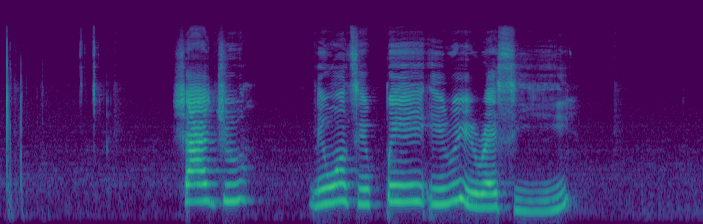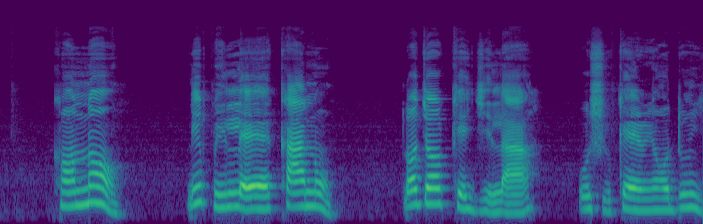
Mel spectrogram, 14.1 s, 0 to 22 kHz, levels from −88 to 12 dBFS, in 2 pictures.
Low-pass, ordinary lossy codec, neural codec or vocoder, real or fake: 14.4 kHz; none; none; real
